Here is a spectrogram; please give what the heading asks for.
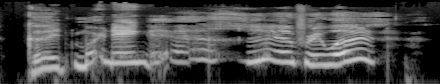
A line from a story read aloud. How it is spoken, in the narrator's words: said Susan with a yawn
